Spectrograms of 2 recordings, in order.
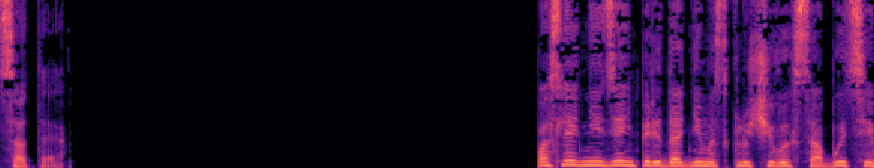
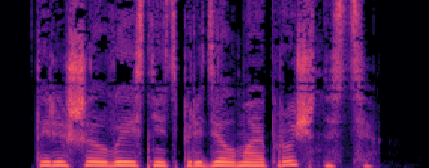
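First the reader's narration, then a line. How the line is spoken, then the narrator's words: Tired exhale. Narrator (Russian): устало выдохнула я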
